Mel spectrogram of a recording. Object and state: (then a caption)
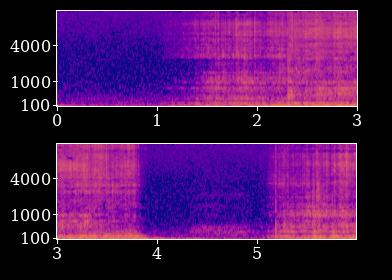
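Sand raked on a wooden tray. A mini wooden rake draws wavy lines through fine pink sand spread over a large heart-shaped wooden board, making a soft raking and scratching sound. The grainy scrape swells in for a long stroke, fades briefly, then returns for another pass over a low, steady rumble.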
